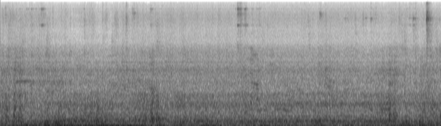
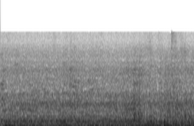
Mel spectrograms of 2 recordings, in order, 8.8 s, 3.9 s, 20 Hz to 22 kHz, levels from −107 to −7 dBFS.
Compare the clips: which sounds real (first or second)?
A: second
